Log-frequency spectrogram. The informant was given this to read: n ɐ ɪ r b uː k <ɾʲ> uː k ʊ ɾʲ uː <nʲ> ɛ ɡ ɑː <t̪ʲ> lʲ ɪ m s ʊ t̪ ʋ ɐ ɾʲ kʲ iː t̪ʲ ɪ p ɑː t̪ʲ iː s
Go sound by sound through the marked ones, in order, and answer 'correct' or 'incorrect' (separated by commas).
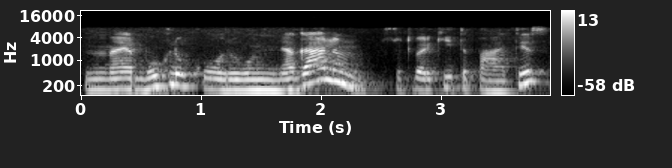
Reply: incorrect, correct, incorrect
